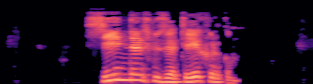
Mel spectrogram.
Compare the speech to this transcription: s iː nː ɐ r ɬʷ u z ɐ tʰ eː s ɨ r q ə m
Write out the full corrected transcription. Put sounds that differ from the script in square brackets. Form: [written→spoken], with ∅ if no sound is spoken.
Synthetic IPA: s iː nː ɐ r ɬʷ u z ɐ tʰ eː [s→x] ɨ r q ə m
